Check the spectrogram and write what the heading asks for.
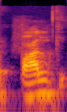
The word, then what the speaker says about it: Palk: अब आपको पाक की स्पेलिंग याद रखनी है, PALK, ठीक है। पाल्क स्ट्रेट भी इसे कहा जाता है, लेकिन इसको पाक स्ट्रेट हम पढ़ेंगे, पाक जल डमरू मध्य।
